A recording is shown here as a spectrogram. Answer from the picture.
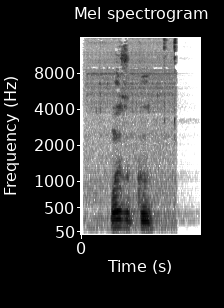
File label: "mozuku", Japanese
